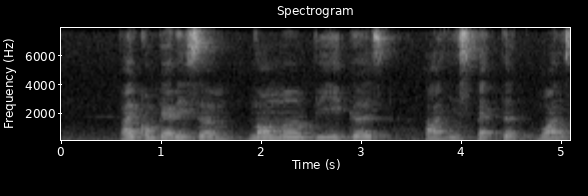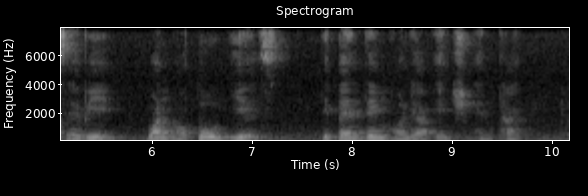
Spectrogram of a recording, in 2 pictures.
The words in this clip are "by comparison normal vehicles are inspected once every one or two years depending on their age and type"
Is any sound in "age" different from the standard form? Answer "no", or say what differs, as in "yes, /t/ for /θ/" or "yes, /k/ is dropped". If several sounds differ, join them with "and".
yes, /tʃ/ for /dʒ/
